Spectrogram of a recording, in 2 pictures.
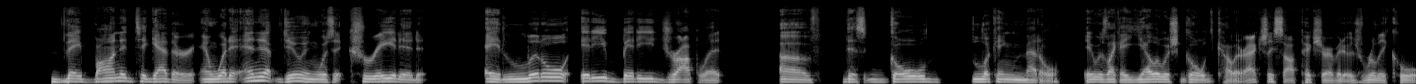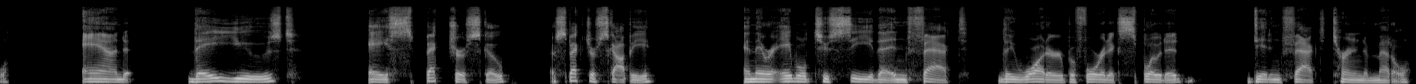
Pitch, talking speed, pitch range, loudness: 120 Hz, 140 wpm, 110-130 Hz, -25 LUFS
